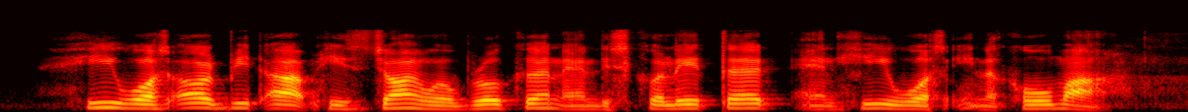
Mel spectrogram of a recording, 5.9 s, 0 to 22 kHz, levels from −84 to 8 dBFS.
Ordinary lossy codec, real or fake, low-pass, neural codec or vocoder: none; fake; 7.2 kHz; codec, 16 kHz, 2 kbps, FunCodec, trained on LibriTTS, 25 frames a second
